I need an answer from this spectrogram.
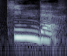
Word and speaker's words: Kinder: ikea je vais aller voir à ikea iker kinder länder vous me direz aussi si c'est assez proche de la version que vous connaissez ou pas mais on va dire kim d'heure kim d'heure kinder kinder kinder kinder kinder surprise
